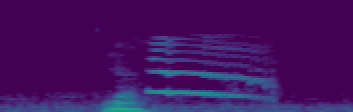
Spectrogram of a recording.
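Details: Indoor male cat talking to its owner: a single loud meow opening with a low throaty onset and then stretching into a long, gently falling tone.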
